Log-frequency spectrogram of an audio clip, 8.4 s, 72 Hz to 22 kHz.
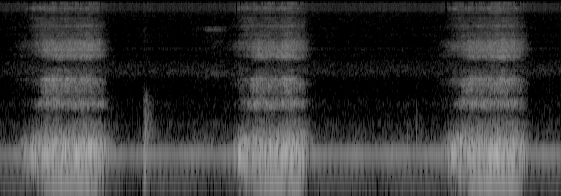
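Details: Mother snoring around 1 a.m.: loud rattling snores on each breath, three over eight seconds, about 21 breaths a minute, with a steady hum in the room.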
